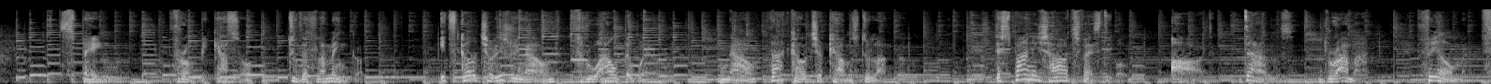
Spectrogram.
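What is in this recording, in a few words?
Spanish European accented English; GoLocalise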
